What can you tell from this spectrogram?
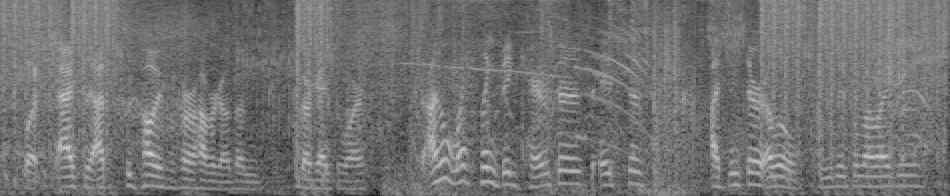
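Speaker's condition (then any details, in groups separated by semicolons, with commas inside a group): No condition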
